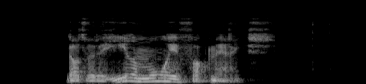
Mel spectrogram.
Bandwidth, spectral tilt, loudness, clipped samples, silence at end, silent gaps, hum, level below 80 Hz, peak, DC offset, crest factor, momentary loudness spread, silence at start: 9.2 kHz; -6.5 dB/octave; -28 LUFS; under 0.1%; 0.95 s; none; none; -68 dBFS; -10 dBFS; under 0.1%; 20 dB; 11 LU; 0.65 s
